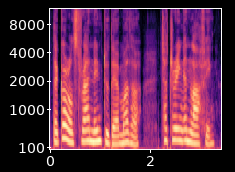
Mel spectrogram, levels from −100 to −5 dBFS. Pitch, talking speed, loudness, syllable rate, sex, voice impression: 235 Hz, 175 wpm, -14 LUFS, 5.2 syllables/s, female, very feminine, young, very thin, tensed, slightly powerful, bright, slightly hard, very clear, fluent, very cute, slightly intellectual, refreshing, slightly sincere, slightly calm, very friendly, reassuring, unique, very elegant, sweet, slightly lively, kind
